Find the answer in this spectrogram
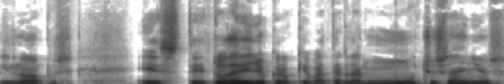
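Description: A man's fairly slow speech sits on a very clean recording against a silent background. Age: 20s. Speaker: podcast host, law student. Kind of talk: casual monologue. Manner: filler-heavy, hesitant.

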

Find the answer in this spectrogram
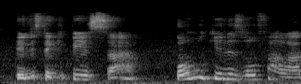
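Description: Against noticeable background noise, a man talks in a high pitch with very wide pitch swings. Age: 20s. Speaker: educator. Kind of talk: interview conversation.

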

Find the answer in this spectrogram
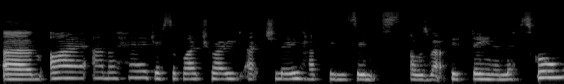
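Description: A woman with a southern English accent speaks at a high pitch and moderate pace, her intonation fairly even. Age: 30s. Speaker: home-educating mother and hairdresser. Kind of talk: casual chat.

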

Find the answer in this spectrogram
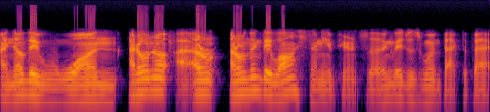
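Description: The man's pitch sits in the medium range but makes very wide swings. He goes at a fairly quick pace with hardly any pauses. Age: 20s. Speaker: podcast co-host. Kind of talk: casual chat.

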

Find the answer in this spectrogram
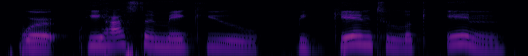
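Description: A woman with an American accent speaks in an animated, cheerful tone at a fairly high pitch, with ordinary pitch variation, on a very clean recording with a silent background. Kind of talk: casual devotional talk.

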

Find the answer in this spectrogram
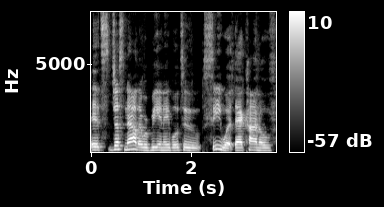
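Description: A woman's fairly low voice, a normal speaking voice with an American accent, at a fairly slow pace with fairly even intonation, in a very clean recording with a silent background. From US South, Miami, Florida. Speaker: podcast host. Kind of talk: casual chat.

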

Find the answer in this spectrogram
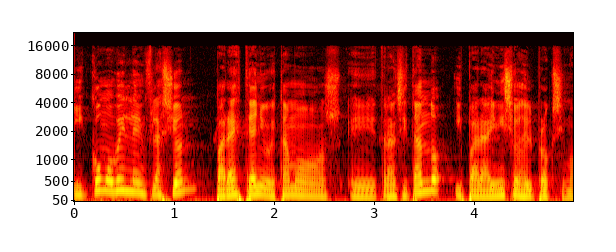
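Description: A man with a fairly high pitch and a dark, mellow tone speaks at a fairly quick pace with lively intonation. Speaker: radio show co-host. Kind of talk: interview.

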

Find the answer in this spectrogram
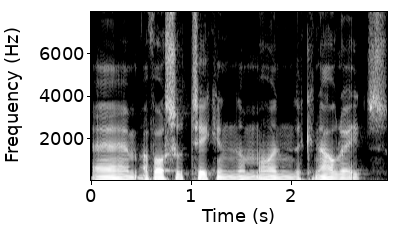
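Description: Speaking in a very deep, low pitch, a man with a Scottish accent uses monotone, flat intonation. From Scotland. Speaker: podcaster and city guide. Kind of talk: unscripted monologue. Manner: casual, hesitant with fillers.

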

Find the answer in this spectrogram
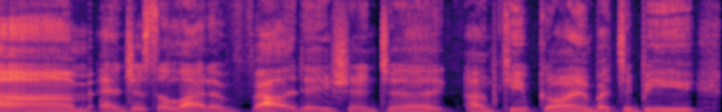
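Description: A woman with an American accent speaks at a fairly low pitch in a flat monotone. The recording is very clean, with a silent background. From Texas, Dallas. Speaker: university student. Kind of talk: podcast interview. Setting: studio.

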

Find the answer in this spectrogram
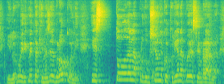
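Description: Talking at a fairly quick pace, a man with a high-pitched voice is heard through noticeable background noise and audible room echo. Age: 40s. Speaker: presidential candidate. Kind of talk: political interview in a comedy podcast.

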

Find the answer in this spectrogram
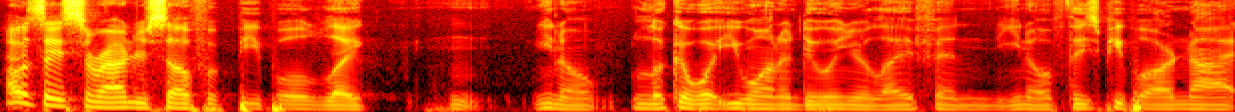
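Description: A man with a plain, everyday voice speaks at a fairly quick pace with a fairly low pitch and ordinary pitch variation. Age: 20s. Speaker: panelist. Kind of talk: casual chat.

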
